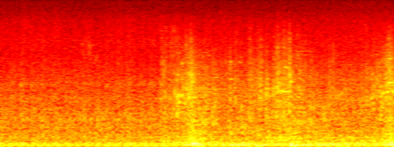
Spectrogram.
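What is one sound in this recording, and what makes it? Tank tracks clank and rattle over rubble.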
